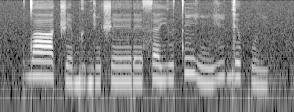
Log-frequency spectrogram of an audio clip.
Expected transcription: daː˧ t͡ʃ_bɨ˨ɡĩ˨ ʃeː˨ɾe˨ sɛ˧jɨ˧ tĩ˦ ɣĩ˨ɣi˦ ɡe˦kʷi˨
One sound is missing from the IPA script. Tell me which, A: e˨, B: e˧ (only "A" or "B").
A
